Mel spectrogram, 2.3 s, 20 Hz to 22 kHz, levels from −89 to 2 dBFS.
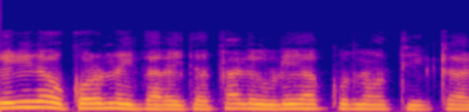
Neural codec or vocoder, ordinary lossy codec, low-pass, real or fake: codec, 16 kHz, 4 kbps, FreqCodec, smaller model; none; 7.2 kHz; fake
